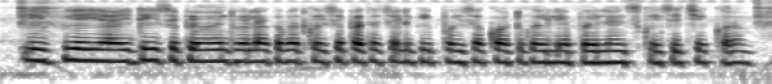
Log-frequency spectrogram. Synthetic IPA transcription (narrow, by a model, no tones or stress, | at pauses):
epiajaiɖisepemẽɳʈɦolakebaːd̪koisepɐt̪at͡ʃəlekipəɪsakɔʈɡəilijapɛːlenskəiset͡ʃekːəɾəm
